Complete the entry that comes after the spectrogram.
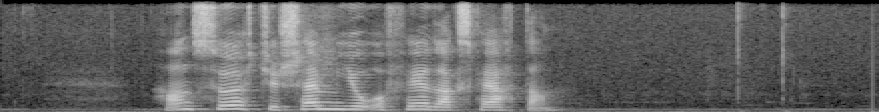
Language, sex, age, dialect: Faroese, female, 36-60, Norðurstreymoy/Eysturoy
